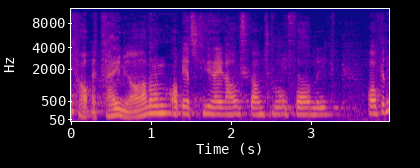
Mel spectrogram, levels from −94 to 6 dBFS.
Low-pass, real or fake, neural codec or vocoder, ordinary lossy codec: 10.8 kHz; fake; codec, 44.1 kHz, 1.7 kbps, Pupu-Codec; AAC, 64 kbps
